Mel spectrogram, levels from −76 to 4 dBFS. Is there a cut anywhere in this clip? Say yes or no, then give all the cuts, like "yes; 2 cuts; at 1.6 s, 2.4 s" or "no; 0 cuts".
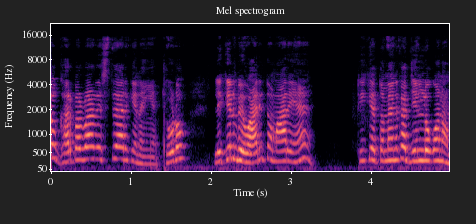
no; 0 cuts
